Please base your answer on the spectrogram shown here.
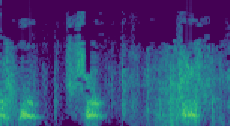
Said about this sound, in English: the dog's excited there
